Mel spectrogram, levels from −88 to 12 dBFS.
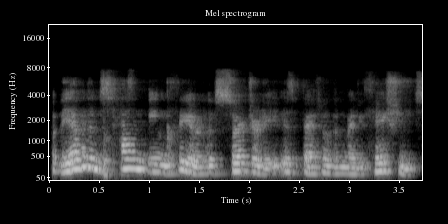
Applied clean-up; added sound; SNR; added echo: neural mask model DeepFilterNet 3.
